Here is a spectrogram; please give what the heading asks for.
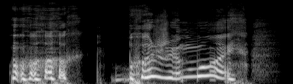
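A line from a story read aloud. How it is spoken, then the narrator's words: Unexpected squeak. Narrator (Russian): пропищал он, сам от себя такого не ожидав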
